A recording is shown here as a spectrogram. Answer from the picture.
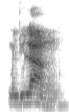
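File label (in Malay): "menjulang", Malay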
